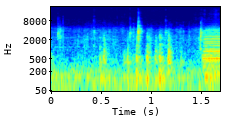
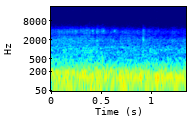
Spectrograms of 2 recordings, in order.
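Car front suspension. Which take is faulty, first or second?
first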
